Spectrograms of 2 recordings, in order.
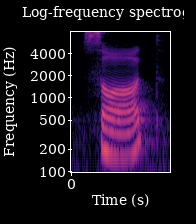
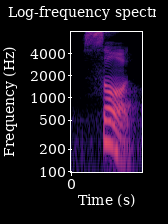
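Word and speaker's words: ص: Saad, Saad. So Saad, we pronounce it as sa, sa, sa, like a thick S, thick S.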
